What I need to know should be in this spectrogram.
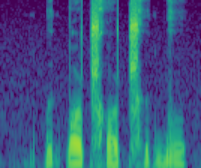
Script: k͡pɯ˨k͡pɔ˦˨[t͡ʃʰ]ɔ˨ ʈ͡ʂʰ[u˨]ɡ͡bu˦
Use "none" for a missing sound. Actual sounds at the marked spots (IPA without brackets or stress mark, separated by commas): ʈ͡ʂʰ, ɯ˨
